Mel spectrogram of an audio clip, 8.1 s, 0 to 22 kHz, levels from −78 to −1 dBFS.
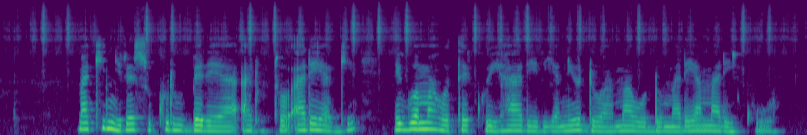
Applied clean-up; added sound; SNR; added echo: none; Breathing; 19 dB; none.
